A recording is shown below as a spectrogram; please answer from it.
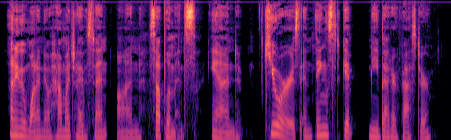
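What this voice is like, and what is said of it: Sick, slightly congested voice. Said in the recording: “hear it in my voice,... I just came down with like a little bit of a virus”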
